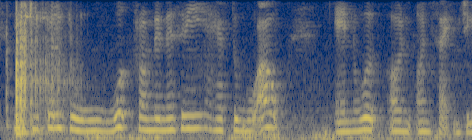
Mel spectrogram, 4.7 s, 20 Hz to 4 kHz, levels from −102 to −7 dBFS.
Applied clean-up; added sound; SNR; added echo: none; Coin (dropping); 6 dB; reverberation time 0.3 s.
